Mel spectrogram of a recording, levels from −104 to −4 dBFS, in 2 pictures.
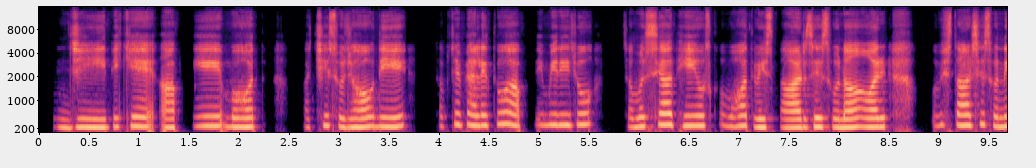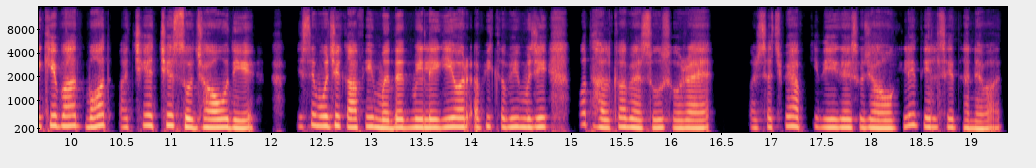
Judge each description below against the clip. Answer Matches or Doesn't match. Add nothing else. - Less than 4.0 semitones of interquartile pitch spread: Matches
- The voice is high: Matches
